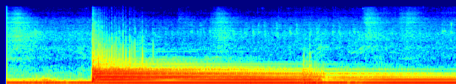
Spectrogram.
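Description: Large bronze Korean temple bell (beomjong) struck once with its hanging wooden log striker about a second in. A deep hum is already sounding, and after the strike a stack of steady ringing tones hangs on.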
